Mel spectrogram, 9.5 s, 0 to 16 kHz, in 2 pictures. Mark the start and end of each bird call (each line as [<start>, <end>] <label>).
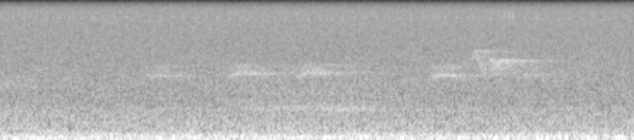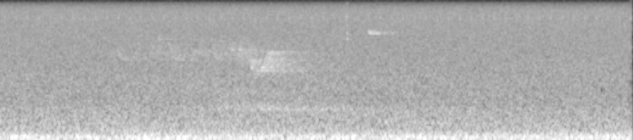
[0.00, 9.50] Red-eyed Vireo (Vireo olivaceus)
[0.73, 3.63] Great Crested Flycatcher (Myiarchus crinitus)
[7.33, 9.50] unidentified bird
